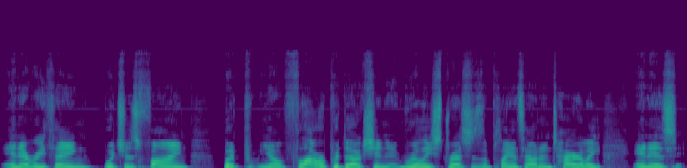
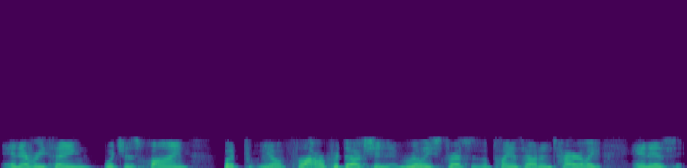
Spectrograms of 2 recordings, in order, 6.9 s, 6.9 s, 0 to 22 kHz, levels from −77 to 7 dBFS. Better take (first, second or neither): first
